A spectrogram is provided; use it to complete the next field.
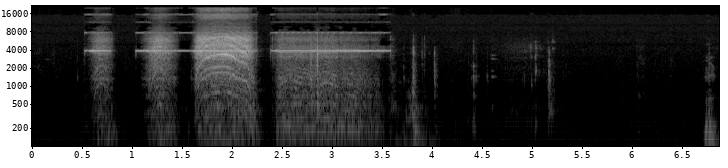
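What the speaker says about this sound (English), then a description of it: "we're going to attach this stop with a screw once we find center right there on that cut line" Power drill driving a screw to fix a wooden stop on a rustic wood Christmas star decoration, four close bursts of whirring with short pauses between, then a few faint clicks and handling sounds.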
